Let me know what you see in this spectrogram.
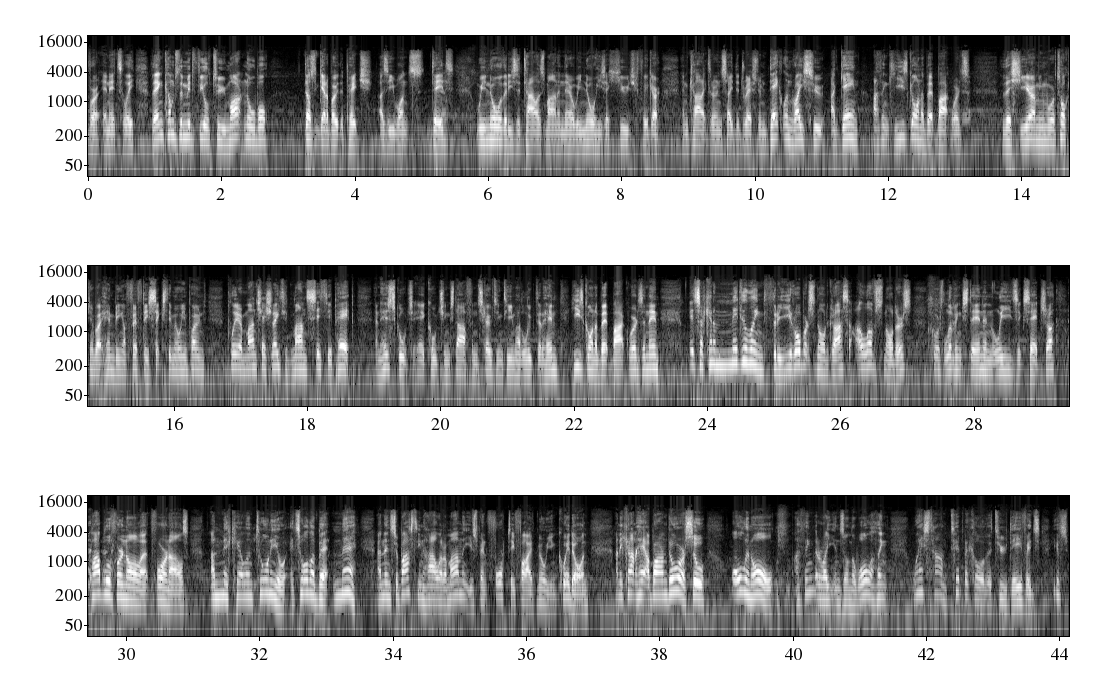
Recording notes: From the rooftop garden of Barasti. Back at Barasti, where the game is always on.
